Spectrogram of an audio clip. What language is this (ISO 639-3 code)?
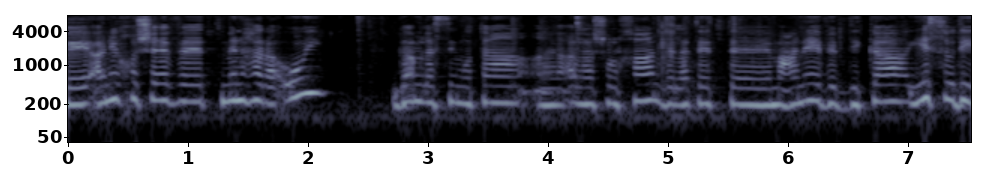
heb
